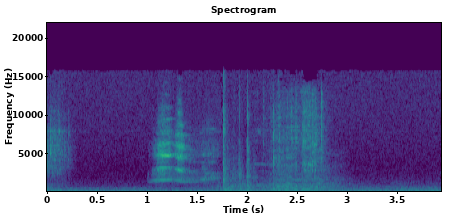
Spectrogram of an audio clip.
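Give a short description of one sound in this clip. A heavy metal cover scrapes and clangs.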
